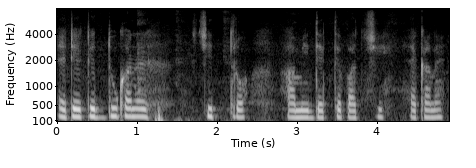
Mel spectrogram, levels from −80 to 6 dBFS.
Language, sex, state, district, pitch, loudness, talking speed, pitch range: Bengali, male, Tripura, West Tripura, 185 Hz, -18 LUFS, 100 wpm, 180-200 Hz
